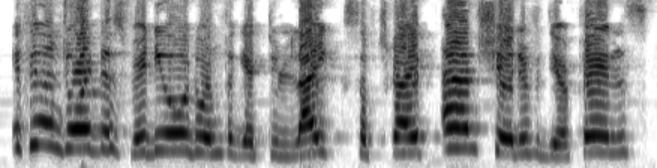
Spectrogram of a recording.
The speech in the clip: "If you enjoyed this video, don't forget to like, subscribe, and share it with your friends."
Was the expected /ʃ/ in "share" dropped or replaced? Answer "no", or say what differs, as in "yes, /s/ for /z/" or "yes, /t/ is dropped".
no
